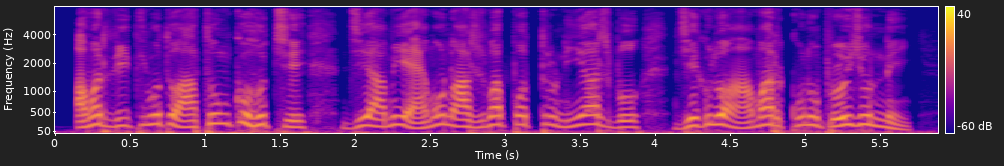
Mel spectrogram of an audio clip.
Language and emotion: Bengali, fearful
